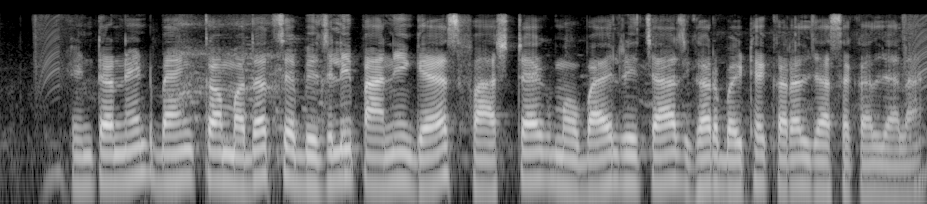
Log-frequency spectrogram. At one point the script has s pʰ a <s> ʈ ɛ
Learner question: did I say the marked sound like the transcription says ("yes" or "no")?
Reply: yes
